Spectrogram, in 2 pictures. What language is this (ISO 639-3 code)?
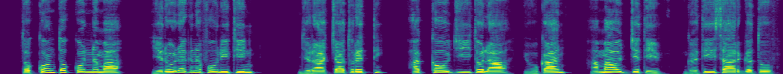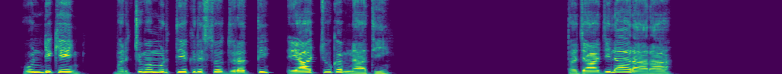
orm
